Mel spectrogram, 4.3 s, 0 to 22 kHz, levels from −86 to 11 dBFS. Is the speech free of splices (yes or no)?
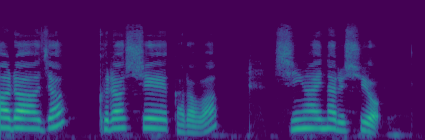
yes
